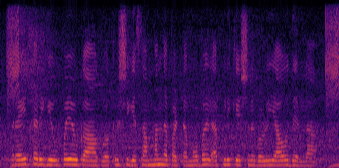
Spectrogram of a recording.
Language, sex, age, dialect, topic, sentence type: Kannada, female, 18-24, Coastal/Dakshin, agriculture, question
